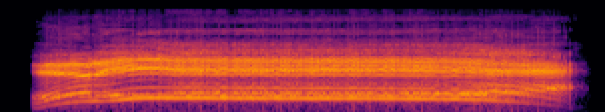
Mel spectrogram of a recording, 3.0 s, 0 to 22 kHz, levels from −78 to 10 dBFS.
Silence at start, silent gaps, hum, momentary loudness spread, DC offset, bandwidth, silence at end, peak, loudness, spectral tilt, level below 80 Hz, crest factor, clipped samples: 0.15 s; none; none; 3 LU; under 0.1%; 16 kHz; 0.15 s; 0 dBFS; -7 LUFS; -0.5 dB/octave; -58 dBFS; 10 dB; under 0.1%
